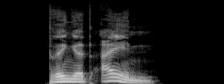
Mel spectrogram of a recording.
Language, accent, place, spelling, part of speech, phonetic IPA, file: German, Germany, Berlin, dringet ein, verb, [ˌdʁɪŋət ˈaɪ̯n], De-dringet ein.ogg
- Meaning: second-person plural subjunctive I of eindringen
